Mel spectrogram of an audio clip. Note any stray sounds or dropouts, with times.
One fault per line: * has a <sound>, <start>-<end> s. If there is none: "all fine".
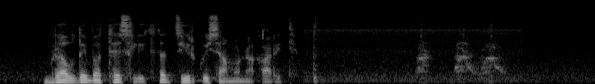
* has a thud, 3.1-3.3 s
* has a bark, 4.1-5.2 s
